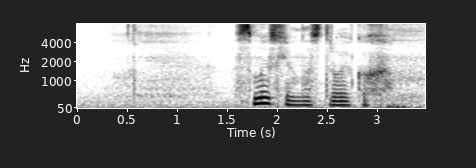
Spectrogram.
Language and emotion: Russian, sad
